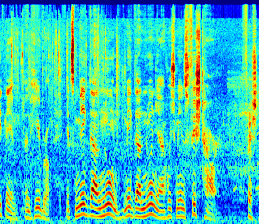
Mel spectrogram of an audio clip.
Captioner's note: foreign language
